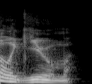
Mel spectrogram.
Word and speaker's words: Legum: He's not a legume. He's Legum.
